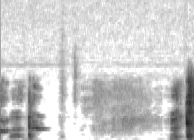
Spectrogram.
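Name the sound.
cough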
